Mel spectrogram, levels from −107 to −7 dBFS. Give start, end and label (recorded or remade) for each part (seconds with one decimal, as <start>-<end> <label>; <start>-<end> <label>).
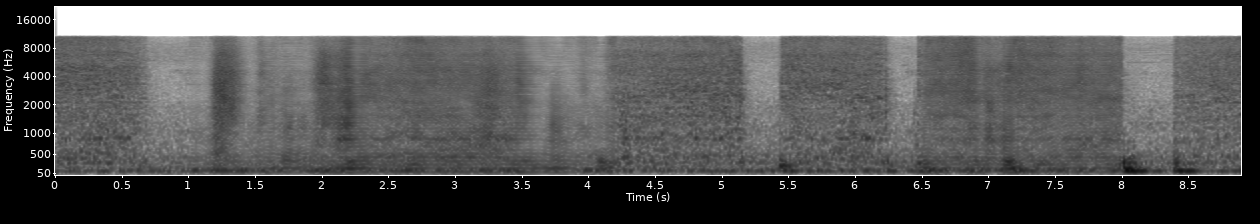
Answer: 0.0-1.0 recorded; 1.0-4.2 remade; 4.2-6.5 recorded; 6.5-8.0 remade; 8.0-8.9 recorded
